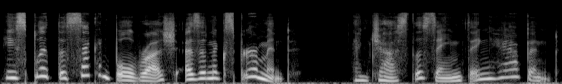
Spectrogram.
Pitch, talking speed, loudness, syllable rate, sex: 245 Hz, 150 wpm, -18 LUFS, 4.2 syllables/s, female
